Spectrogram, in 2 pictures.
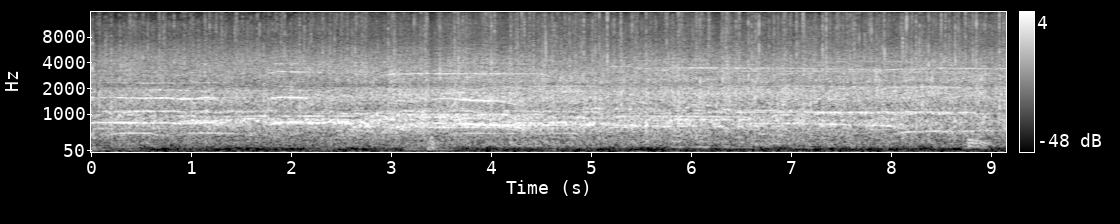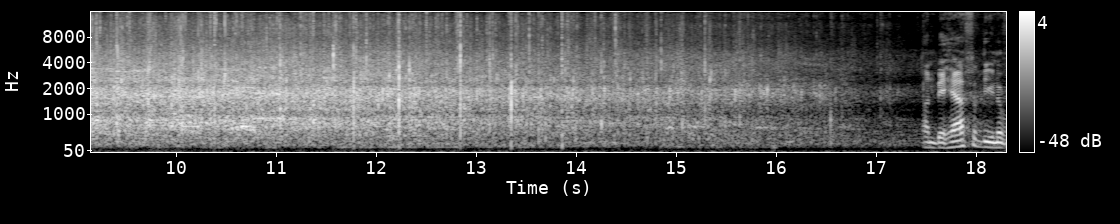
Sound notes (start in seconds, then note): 0.0 applause; 3.7 cheers and applause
